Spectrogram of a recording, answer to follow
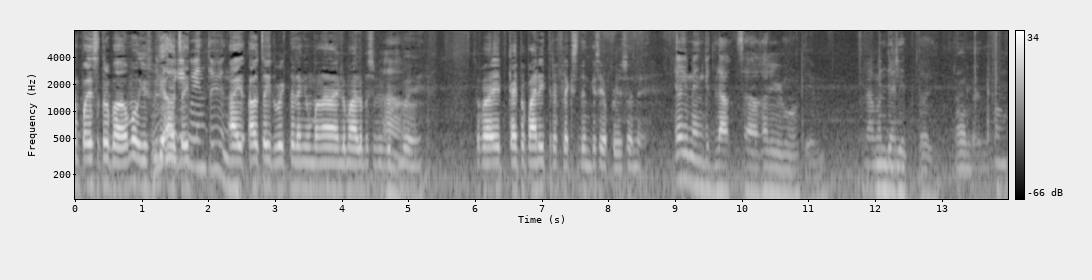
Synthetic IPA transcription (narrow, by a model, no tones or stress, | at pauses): ɐŋpɐjasɐt̪ɾɐbaːhomo̞juːswɐliʔawtsajdwɛnt̪ojonʔawt̪̚sajd̪wɛɹk̚nɐlɐŋjʊŋmɐŋalʊmaːlɐbɐsnɐbiːbɪd̪̚moɛ | sopaːhɪt̪̚kaːhɪt̪̚pɐpaːnoɪt̪ɾɛflɛksd̪ɪnkɐsɛjopɛɹsonɛ | ojʊmɛnɡʊd̪lɐk̚sɐkɐɾiɹmot̪ɪm | amɐnd̪ɪd͡ʒɪt̪ | ɐl | oːmɛn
